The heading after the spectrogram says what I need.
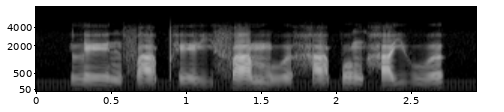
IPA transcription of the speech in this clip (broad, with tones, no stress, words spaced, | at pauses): leː˧˩nfa˩ pʰeː˩jfa˧˥ mu˧˩ə̯ha˩˧po˥˨ŋ ha˧˥jʋu˧˥ə̯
